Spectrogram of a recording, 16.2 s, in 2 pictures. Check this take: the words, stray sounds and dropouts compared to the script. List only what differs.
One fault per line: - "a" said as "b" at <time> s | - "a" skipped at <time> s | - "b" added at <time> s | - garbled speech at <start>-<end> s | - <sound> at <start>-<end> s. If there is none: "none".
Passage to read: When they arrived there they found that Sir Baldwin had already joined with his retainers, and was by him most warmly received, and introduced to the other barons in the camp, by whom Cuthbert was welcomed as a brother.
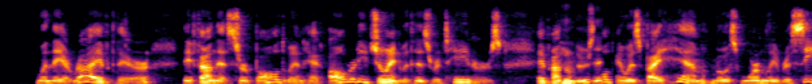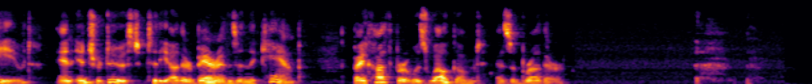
- garbled speech at 5.4-6.1 s
- "whom" skipped at 11.8 s
- laugh at 15.0-15.8 s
